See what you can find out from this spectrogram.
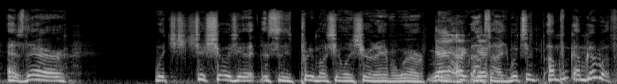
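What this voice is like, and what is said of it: Hoarse, worn-out voice. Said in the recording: “my voice is a little shot”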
